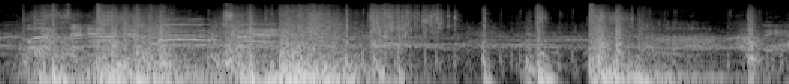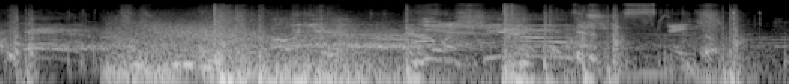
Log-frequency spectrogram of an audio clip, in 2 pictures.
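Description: Punches and kicks thud in a video game fight.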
